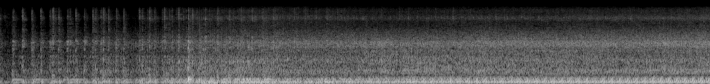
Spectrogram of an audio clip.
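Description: Small propeller plane's piston engine running with a rapid, even firing beat, stepping up in level about two seconds in and holding steady through the takeoff.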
